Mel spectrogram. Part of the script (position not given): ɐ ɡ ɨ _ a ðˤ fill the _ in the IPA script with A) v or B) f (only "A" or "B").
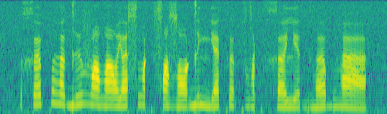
A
